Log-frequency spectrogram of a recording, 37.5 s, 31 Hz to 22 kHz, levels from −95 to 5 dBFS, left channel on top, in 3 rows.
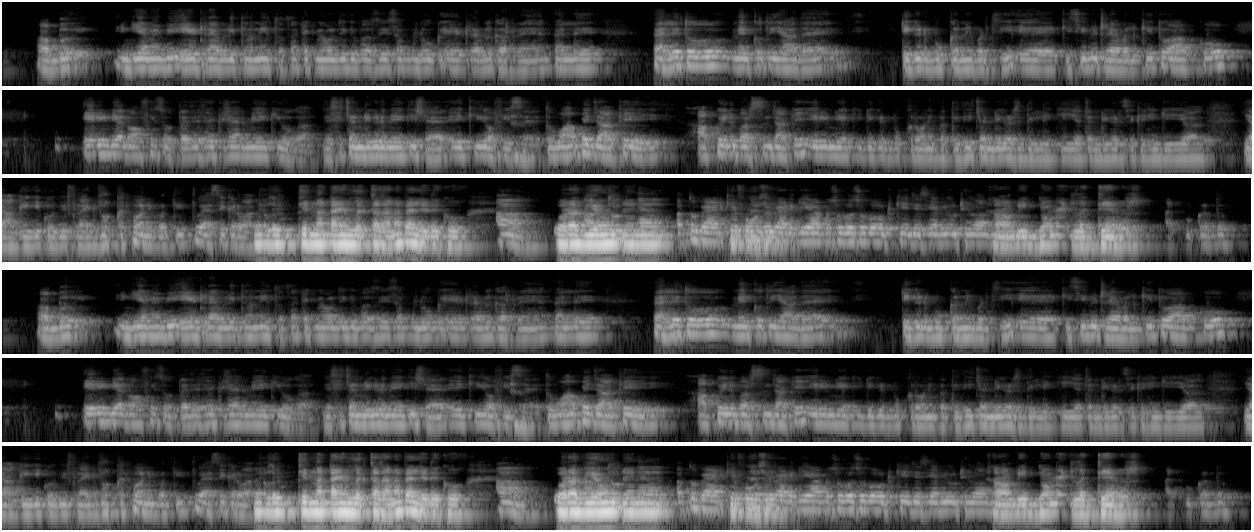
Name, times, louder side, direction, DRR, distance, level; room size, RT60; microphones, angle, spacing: voice 1, 0.4-6.0 6.5-8.5 9.0-12.3 13.3-19.1 19.5-27.8 29.9-30.4 30.8-35.5 36.0-36.4 36.6-37.3, equal, 15° left, 1.8 m, -38 dB
voice 2, 27.5-29.8 30.5-31.7 32.3-32.8 34.9-36.4, right 2 dB, 25° right, 0.4 m, -23 dB
18.5 x 6.4 x 2.7 m
head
